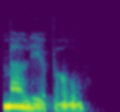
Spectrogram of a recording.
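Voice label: "malleable", English, uk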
